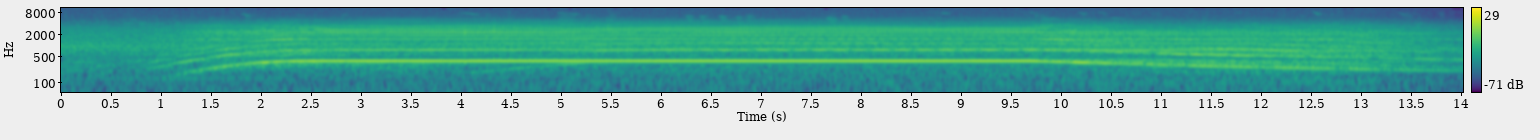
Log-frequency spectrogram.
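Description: Civil defence air raid siren winding up in pitch over about a second, holding one steady wailing tone for about seven seconds, then slowly winding down.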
